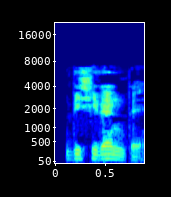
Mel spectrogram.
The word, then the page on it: disidente: espagnol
